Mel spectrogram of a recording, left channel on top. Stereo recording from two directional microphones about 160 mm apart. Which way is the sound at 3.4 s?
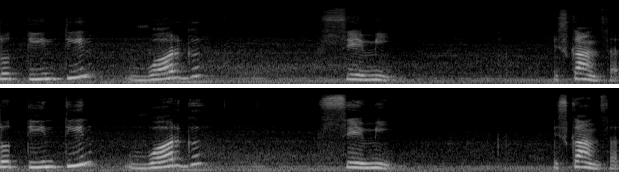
40° right (ahead or behind).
